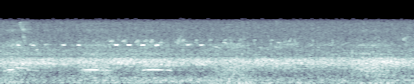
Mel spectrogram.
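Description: Steady outdoor background hiss, with a quick run of short, high chirps starting about a second in and lasting a couple of seconds.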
